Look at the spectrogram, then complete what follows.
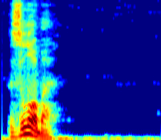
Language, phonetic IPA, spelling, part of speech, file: Russian, [ˈzɫobə], злоба, noun, Ru-злоба.ogg
- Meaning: 1. bitterness (with regards to an animate being) 2. spite, malice 3. rage, anger 4. grudge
